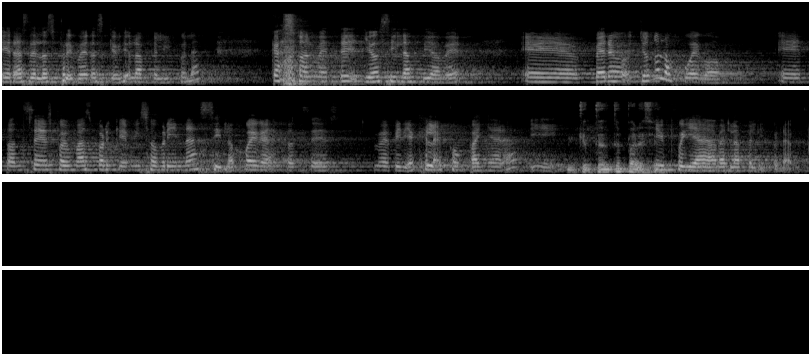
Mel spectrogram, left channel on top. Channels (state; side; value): silent; right; digital silence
